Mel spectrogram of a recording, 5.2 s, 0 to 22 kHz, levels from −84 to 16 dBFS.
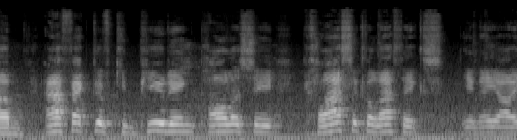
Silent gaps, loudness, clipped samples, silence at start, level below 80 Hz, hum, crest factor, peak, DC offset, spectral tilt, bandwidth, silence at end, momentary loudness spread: none; -20 LUFS; under 0.1%; 0 s; -36 dBFS; none; 18 dB; -2 dBFS; under 0.1%; -5.5 dB/octave; 17 kHz; 0 s; 14 LU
